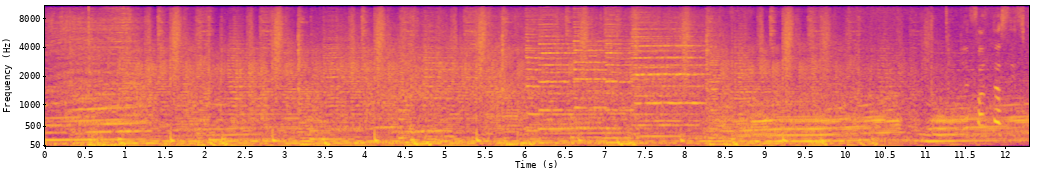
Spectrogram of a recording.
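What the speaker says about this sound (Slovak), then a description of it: "A my vyzkoušíme, jak tahle 30 let stará Škodovka to bude dávat." A 30-year-old Škoda driven fast on a rally stage revs hard and changes gear quickly, its tyres squealing through the corners. The engine sounds loud and close, with voices talking over it.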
